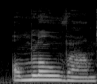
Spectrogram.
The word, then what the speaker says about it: Omlouvám: Omlouvám se. Here, just pay attention to this diphthong, the double vowel O. O. So you have O and U connected, so it's really smooth.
